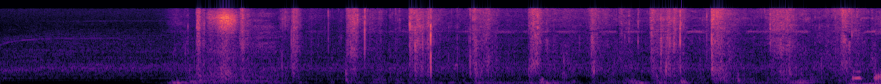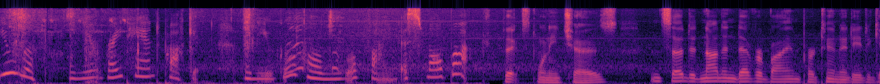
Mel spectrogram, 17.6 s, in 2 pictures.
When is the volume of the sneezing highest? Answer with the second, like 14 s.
12 s.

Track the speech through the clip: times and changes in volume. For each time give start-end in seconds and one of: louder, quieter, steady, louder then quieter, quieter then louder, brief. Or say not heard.
8.5-17.5 steady.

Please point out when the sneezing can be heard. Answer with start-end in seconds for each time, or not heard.
1.9-2.8, 11.7-12.3.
